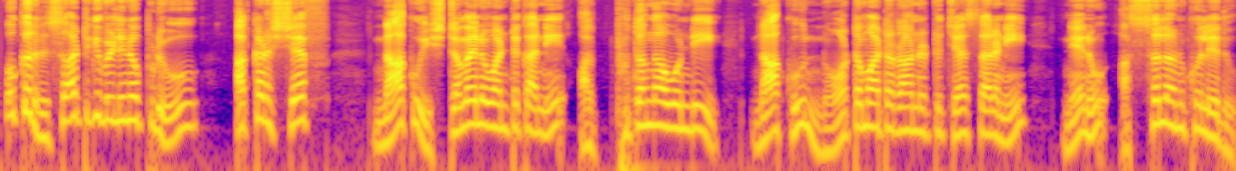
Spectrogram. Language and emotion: Telugu, surprised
